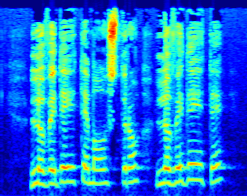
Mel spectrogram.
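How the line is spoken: Shout. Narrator (Italian): gridò

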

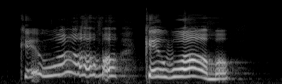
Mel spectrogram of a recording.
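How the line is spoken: Forced amusement masking anguish. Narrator (Italian): esclamò Arturo Gride, affettando, nello strazio della sua tortura, di divertirsi molto

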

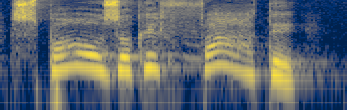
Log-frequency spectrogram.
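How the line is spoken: Shouting. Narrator (Italian): gridò

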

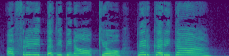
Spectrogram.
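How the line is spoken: Bleating goat shouting. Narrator (Italian): gridava belando la bella caprettina

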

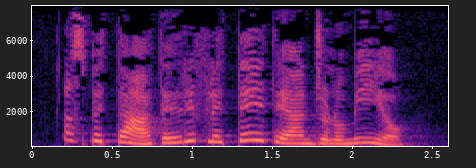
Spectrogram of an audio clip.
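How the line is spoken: Mother exclaiming. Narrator (Italian): esclamò la madre

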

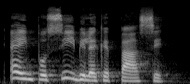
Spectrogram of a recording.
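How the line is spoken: Crowd shouting from below. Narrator (Italian): gridava la folla di sotto

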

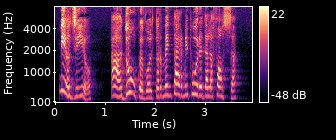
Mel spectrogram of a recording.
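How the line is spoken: Shouted. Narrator (Italian): Gianni gridò

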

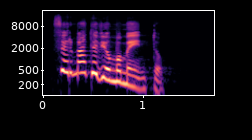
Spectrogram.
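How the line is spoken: Exclaiming. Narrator (Italian): esclamò Nicola

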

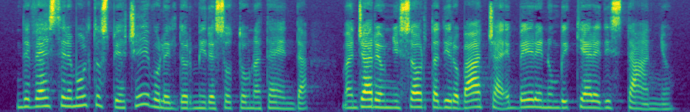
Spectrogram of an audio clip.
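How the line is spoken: Sighing. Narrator (Italian): sospirò Amy

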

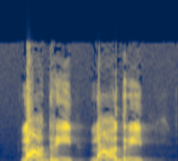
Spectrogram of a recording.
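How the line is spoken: Moneylender's shriek. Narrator (Italian): strillò l'usuraio

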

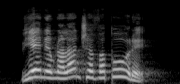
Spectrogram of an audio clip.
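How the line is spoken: Alarmed shout. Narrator (Italian): gridava uno di noi avvistando il nemico a distanza

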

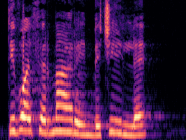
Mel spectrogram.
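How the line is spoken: Shout. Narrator (Italian): gli gridò un quartiermastro

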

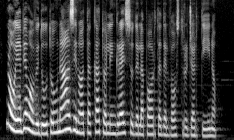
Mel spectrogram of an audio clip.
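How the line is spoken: Plain. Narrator (Italian): disse allora Nureddin

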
